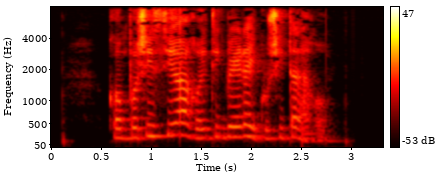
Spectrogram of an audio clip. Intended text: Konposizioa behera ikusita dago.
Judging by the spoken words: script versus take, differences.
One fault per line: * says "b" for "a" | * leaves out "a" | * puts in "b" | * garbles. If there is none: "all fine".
* puts in "goitik"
